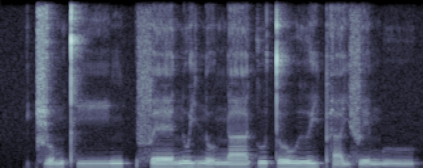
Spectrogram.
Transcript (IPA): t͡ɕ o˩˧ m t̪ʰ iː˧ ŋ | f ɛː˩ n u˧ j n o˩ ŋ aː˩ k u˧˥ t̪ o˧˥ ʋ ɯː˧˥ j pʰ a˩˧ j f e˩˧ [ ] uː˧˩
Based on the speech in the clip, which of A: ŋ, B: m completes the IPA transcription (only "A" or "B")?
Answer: B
